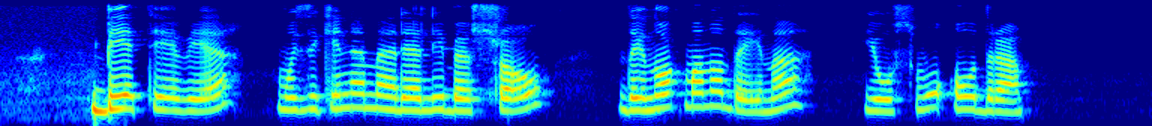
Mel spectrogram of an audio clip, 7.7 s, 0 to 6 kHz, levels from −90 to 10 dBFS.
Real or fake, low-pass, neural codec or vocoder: real; 5.4 kHz; none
